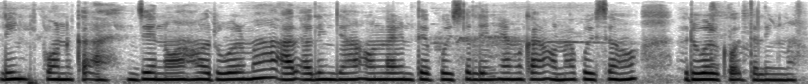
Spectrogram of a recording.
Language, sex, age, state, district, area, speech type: Santali, female, 18-30, Jharkhand, East Singhbhum, rural, spontaneous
